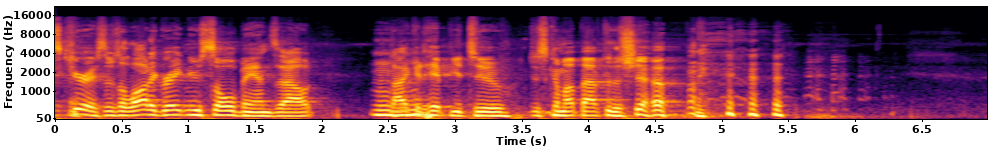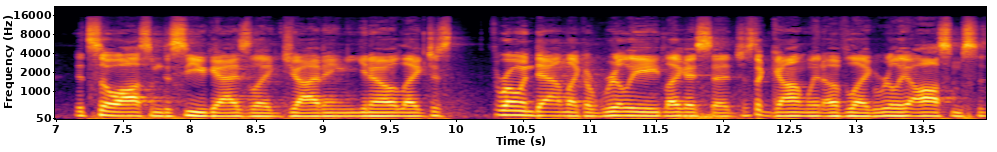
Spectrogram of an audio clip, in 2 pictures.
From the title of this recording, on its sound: Live from the Love Local Courtyard Concert Series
